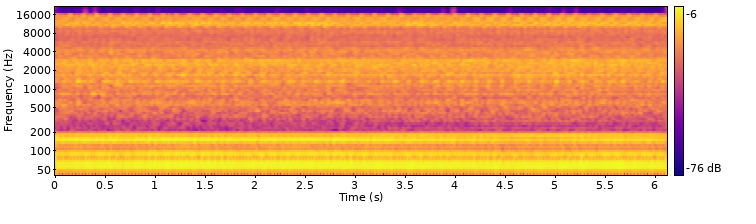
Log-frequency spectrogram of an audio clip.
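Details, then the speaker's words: 2008 Dodge Caliber after alternator replacement, idling with battery charged, charging about 14.1–14.6 V: steady low idle hum with even pulse, no knocks or squeal; normal idle. "okay so she's charged uh coming back down after a full charge you can hear that kick"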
